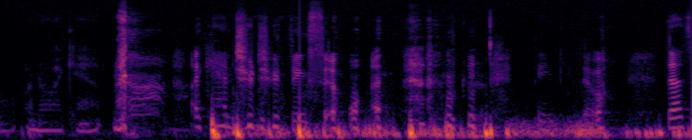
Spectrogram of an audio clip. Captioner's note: laughs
